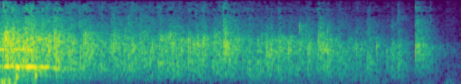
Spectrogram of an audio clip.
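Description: An audience claps for an artist's artwork in a steady burst of applause, loud at the start with a few whistle-like tones, then gradually fading over several seconds; no one speaks.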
